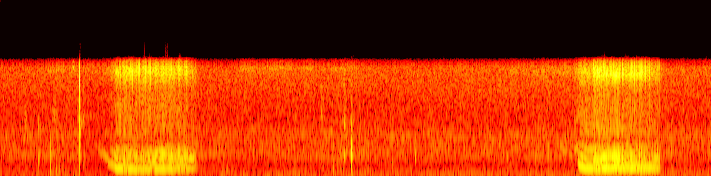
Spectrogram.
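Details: Snoring: two drawn-out, buzzing snores about five seconds apart over a steady low room hum.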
